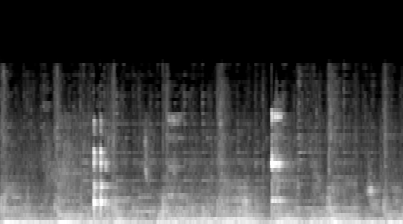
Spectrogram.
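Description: Drinking glasses clinked together in a toast, two bright ringing clinks about a second in and near three seconds in, over background music with plucked strings and a steady bass line.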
